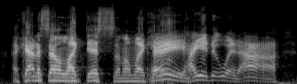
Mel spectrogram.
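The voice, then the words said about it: Comic character voice. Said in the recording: “What do you sound like when you're Shecky?”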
